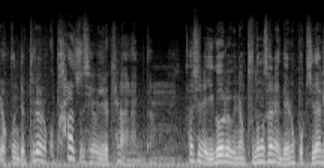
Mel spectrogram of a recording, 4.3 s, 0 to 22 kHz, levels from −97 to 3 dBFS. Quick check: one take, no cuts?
yes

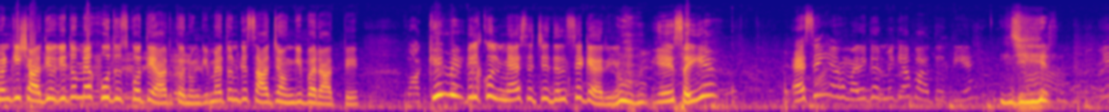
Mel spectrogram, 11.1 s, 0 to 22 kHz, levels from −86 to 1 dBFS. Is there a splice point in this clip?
no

